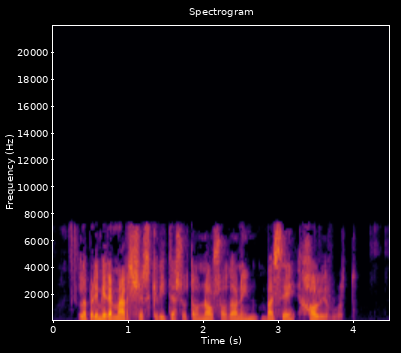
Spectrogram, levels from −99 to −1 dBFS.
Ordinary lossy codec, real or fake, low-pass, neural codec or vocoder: MP3, 48 kbps; real; 7.2 kHz; none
